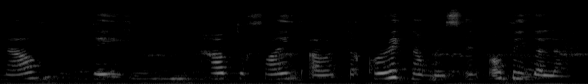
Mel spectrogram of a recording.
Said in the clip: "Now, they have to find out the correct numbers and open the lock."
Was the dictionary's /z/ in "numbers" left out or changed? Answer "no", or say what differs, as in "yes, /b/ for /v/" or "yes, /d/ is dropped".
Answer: yes, /s/ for /z/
